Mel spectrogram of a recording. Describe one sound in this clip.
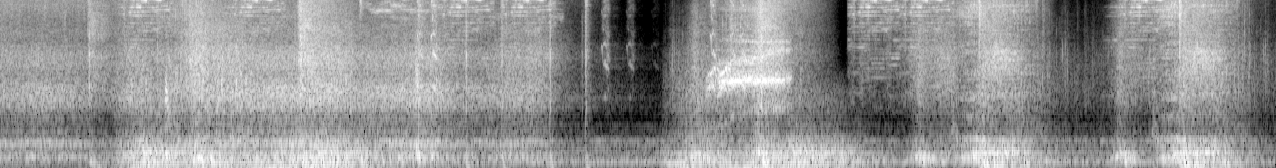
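Magic blasts burst and crackle.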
